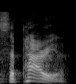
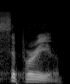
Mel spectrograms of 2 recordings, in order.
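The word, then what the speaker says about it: Siparia: the real pronunciation was separ. But as I found out late in life from Sir Michael Anthony himself, it is separia because it's an Amarindian word.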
